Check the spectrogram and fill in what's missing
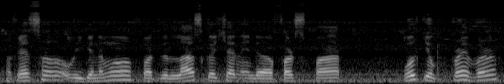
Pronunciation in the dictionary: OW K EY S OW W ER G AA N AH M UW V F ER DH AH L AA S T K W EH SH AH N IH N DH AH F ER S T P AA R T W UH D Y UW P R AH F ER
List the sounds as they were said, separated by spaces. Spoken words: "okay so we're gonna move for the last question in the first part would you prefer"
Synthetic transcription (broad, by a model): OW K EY S OW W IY G AA N AH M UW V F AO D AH L AA S T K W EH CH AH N IH N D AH F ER S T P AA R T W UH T Y UW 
